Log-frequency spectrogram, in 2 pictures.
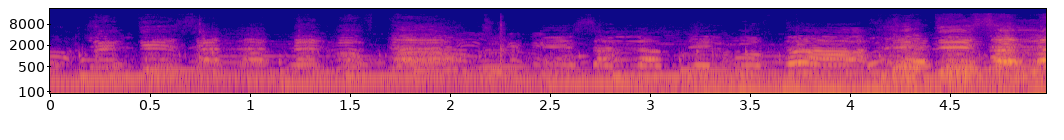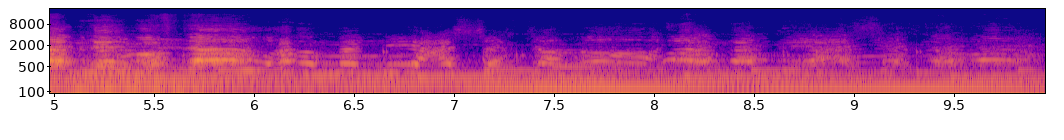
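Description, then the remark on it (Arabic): A large crowd of protesters at a sit-in in Amman, the capital of Jordan, raises their voices together in loud, rhythmic chanting and shouting, with a steady low rumble of the gathering underneath throughout. “إنه في اعتصام بالعاصمة الأردنية عمان مع نفس القضية فطلبت منها تنزل تسمع من الناس وتشاركني تفاصيل عن هالاعتصام”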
